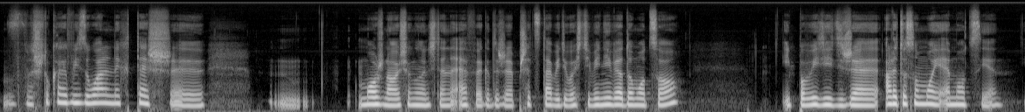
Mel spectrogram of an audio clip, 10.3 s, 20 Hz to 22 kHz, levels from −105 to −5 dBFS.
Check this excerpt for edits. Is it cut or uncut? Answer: uncut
